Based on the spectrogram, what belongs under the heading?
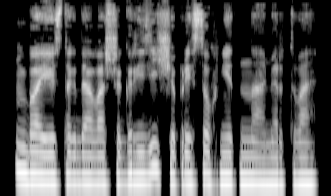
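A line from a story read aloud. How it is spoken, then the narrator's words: Grumbled. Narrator (Russian): пробурчал Игорь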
